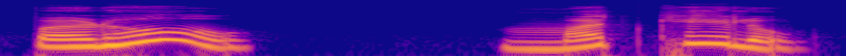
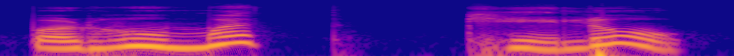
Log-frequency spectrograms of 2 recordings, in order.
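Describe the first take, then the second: First: There is a pause after पढ़ो. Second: There is a pause after मत.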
